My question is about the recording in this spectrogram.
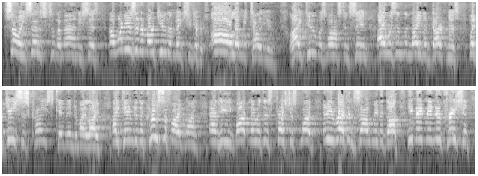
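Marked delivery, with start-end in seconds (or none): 2.1-4.1 fast, higher, loud astonished question; a stunned soldier shouting his question; amazed shout. Acted. Amazed soldier asks the believer. 4.2-18.8 loud, high preaching at full force; a believer shouting his testimony to the soldier; fervent testimony. Acted.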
